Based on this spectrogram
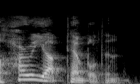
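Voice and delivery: very high-pitched urging; urgent plea. A narrator's reading. Wilbur to the dawdling rat, urgent plea. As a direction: squeal it in desperate haste.

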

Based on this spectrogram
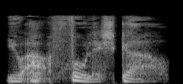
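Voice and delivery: sharp, severing. A narrator's reading. Goddess belittles the princess, sharp and severing. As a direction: let each word fall like an axe blade. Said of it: "Each word fell like an axe blade".

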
